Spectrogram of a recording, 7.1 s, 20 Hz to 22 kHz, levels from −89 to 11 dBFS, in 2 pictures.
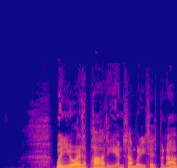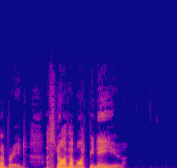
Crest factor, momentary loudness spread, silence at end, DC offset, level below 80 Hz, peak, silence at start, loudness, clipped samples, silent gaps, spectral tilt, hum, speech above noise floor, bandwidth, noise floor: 18 dB; 17 LU; 1.15 s; under 0.1%; -48 dBFS; -2 dBFS; 0.75 s; -19 LUFS; under 0.1%; none; -7 dB/octave; none; 59 dB; 11.5 kHz; -78 dBFS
